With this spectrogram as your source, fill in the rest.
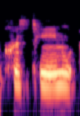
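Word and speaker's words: Kristine: So if you go to Amazon, you can either type in my name, Christine Irwin. It's spelled with a K, K-R-I-S-T-I-N-E. And last name is Irwin, I-R-W-I-N.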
